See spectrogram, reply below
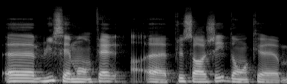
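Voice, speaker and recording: A young man in an interview. He talks earnestly and often stops to restart a sentence. His voice sits at an ordinary middle pitch. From Quebec. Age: 20s. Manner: earnest, halting with many restarts. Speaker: interview guest. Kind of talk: casual interview talk.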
